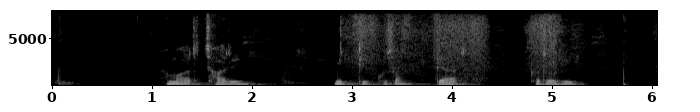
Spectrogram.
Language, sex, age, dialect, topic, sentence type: Magahi, male, 31-35, Northeastern/Surjapuri, agriculture, question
